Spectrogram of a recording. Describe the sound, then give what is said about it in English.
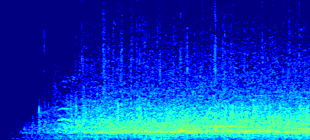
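A crowd breaks into applause that quickly swells to a dense, steady roar of clapping and holds at full strength, then stops suddenly, with no voices over it. “It's really awkward that they just stop clapping suddenly.”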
